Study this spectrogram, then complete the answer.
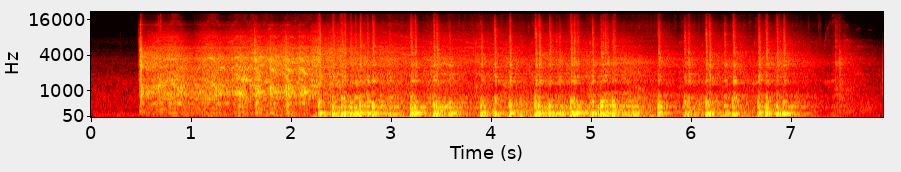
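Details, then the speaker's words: Volvo 240 wagon with swapped Gen 4 LS engine, ignition set to GM 58-tooth, first start: engine catches and runs loud but ragged and irregular instead of a clean idle, RPM error; crank sensor pins wired backwards. "It's running, as you can hear, but it's getting an RPM error."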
